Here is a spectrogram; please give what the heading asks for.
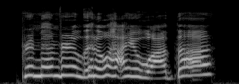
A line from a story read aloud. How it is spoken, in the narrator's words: Sophie screamed politely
